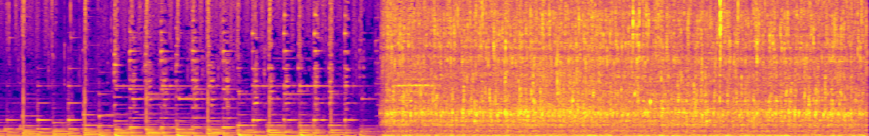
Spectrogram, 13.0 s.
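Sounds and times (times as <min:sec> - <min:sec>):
background music: 0:00.0 - 0:06.4
curry bubbling in a pot: 0:05.8 - 0:13.0
low hum: 0:05.8 - 0:13.0.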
